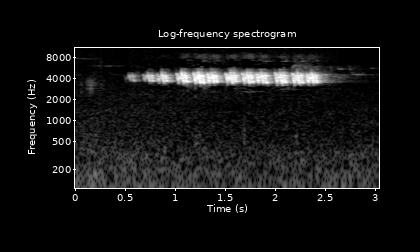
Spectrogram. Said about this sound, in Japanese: 手がかりはこの鳴き声ですちょちょりちょちょりちょちょりという独特のリズムと声こそがオウムシクイの身分証なのです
